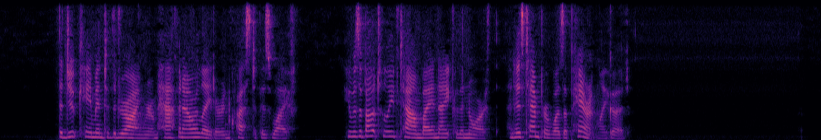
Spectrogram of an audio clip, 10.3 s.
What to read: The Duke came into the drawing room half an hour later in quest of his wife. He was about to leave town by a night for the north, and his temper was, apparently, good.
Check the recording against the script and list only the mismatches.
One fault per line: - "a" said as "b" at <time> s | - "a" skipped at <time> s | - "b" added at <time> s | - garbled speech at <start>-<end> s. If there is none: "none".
none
